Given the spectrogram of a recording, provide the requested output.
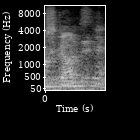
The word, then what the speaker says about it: scone: a scone or a scone. And people will argue about this, but I call it a scone because it's spelled like a scone.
